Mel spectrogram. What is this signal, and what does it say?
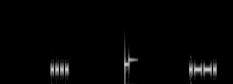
Morse code, heard as a keyed tone, about 50 wpm, 700 Hz. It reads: H P
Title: Single Letter-Number Alt - Rapid-Fire 50wpm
